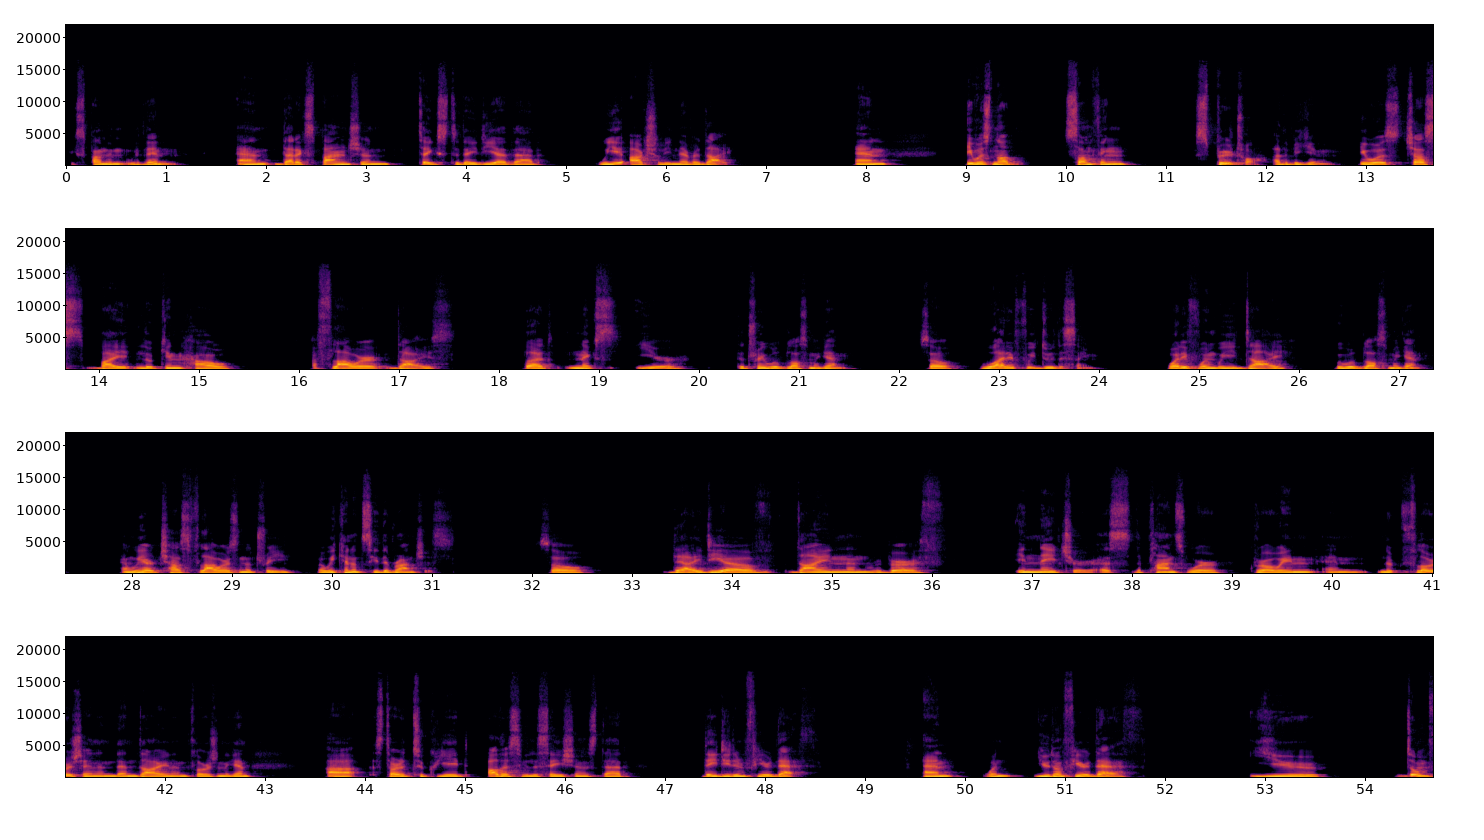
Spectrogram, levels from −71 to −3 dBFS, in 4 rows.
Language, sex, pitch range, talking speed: English, male, 125-145 Hz, 120 wpm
